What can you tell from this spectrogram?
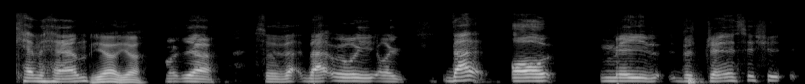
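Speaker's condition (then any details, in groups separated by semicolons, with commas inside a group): Cerebral palsy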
